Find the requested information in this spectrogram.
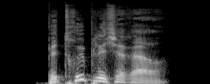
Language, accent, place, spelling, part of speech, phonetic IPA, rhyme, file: German, Germany, Berlin, betrüblicherer, adjective, [bəˈtʁyːplɪçəʁɐ], -yːplɪçəʁɐ, De-betrüblicherer.ogg
- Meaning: inflection of betrüblich: 1. strong/mixed nominative masculine singular comparative degree 2. strong genitive/dative feminine singular comparative degree 3. strong genitive plural comparative degree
